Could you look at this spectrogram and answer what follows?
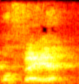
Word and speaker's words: Lafayette: The Marquis de Lafayette, right? Or as we would pronounce it around here, Lafayette, right?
